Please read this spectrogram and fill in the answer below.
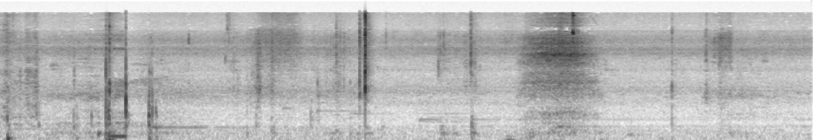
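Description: Small clicks and taps of a diamond painting drill pen picking resin drills from a plastic tray and pressing them onto the canvas, with a brief rustling scrape about five seconds in.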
